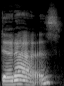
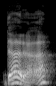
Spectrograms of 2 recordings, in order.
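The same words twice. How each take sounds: First: "da-das" with the weight on the second syllable, da-DAS; iambic stress. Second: "da-da" with the weight on the first syllable, DA-da; reversed stress. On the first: Teacher showing what an iamb sounds like, iambic stress. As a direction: say "da-das" weak then strong. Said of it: "Iambic means that it has iambs". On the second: Teacher contrasting the opposite of an iamb, reversed stress. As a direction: hit the first "da", drop the second. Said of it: "instead of something like". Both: Shown as a demonstration.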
